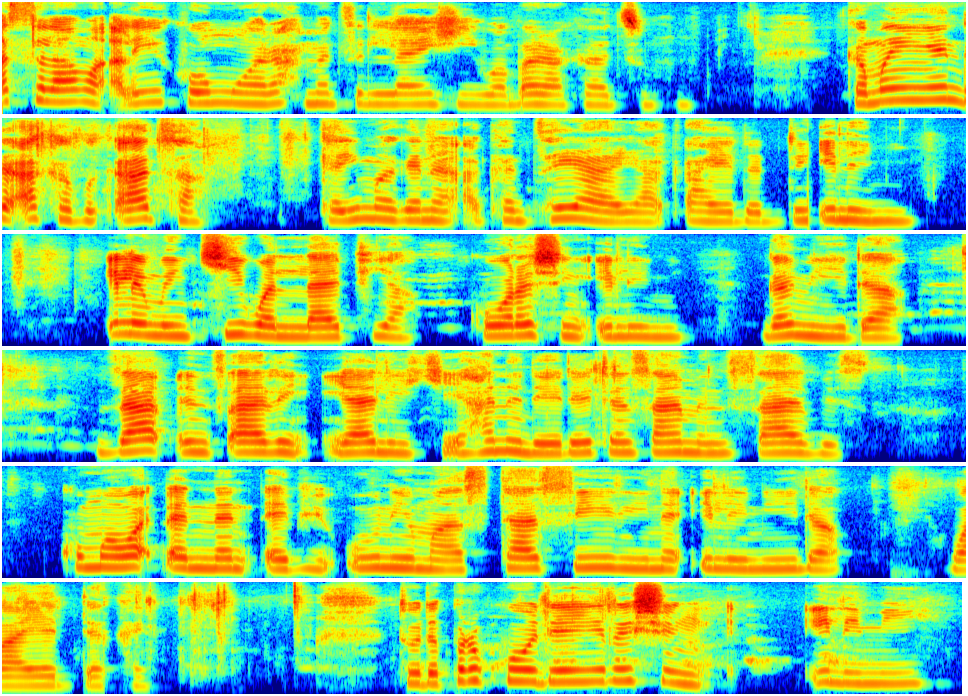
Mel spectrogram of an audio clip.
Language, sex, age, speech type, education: Hausa, female, 30-45, spontaneous, tertiary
